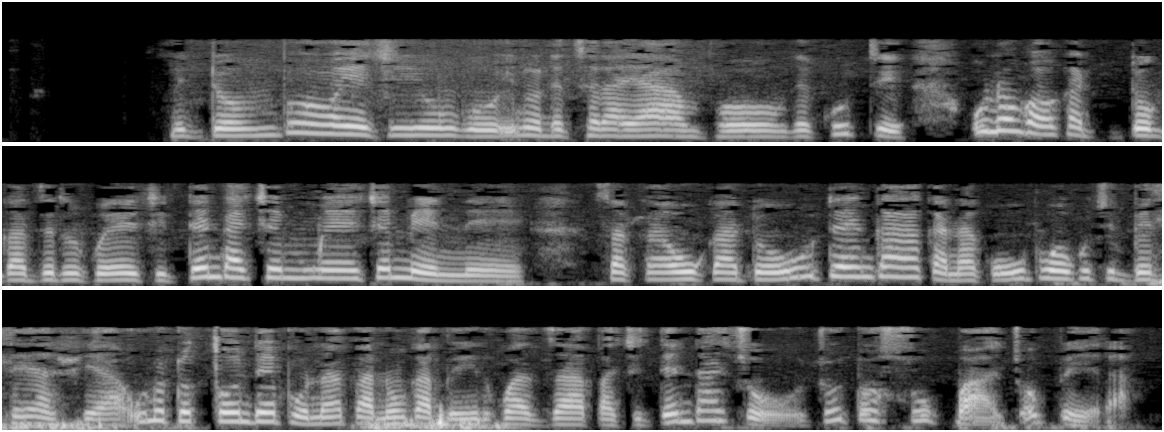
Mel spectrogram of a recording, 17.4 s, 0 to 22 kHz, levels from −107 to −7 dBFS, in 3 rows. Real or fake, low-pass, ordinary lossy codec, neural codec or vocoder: fake; 7.2 kHz; MP3, 32 kbps; vocoder, 44.1 kHz, 128 mel bands every 512 samples, BigVGAN v2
